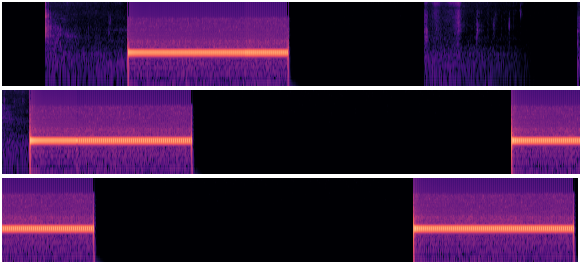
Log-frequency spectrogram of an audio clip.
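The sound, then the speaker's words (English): A phone line rings while waiting for the front desk of the Quality Inn hotel in Idaho Falls to answer: four steady two-second ringback tones, evenly spaced by about four seconds of silence, clear and moderately loud with no voices. “Pick up.”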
